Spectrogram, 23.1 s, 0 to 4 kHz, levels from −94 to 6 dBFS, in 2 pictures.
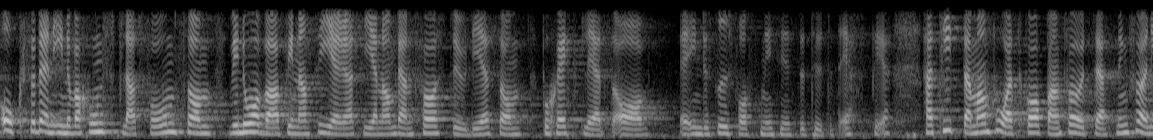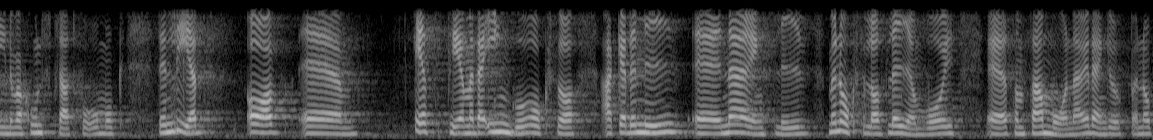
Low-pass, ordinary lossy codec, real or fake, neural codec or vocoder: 3.6 kHz; none; real; none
